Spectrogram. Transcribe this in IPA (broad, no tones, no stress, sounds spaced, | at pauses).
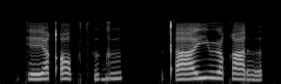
k eː qʼ ɔː k t͡sʼ ɯ ɡ ɯ | kʼ aː j ʉː q aː ɾ ə̤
